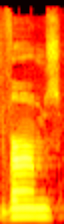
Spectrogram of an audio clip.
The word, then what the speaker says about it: Worms: Now, in this context, diet simply means council, and worms is actually probably pronounced verms, but whatever.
